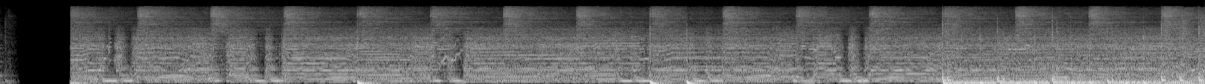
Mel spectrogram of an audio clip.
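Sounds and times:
drums steady beat: 0.0 - 12.0
electric guitar: 0.0 - 12.0.

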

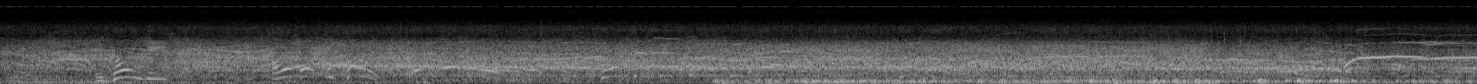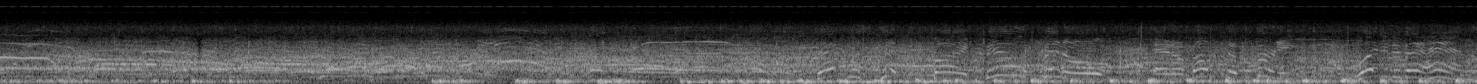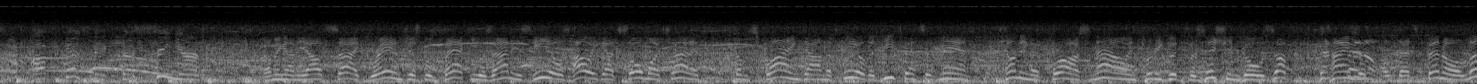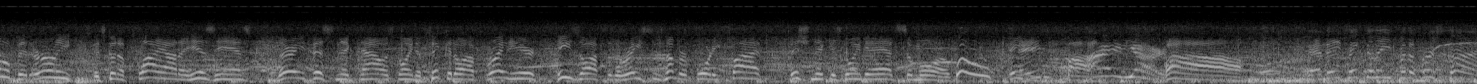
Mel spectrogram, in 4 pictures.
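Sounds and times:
stadium crowd cheering: 0.0 - 59.0
music playing: 7.0 - 59.0.

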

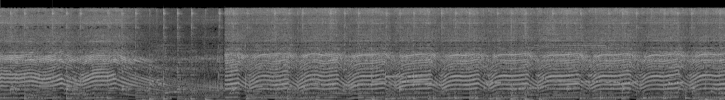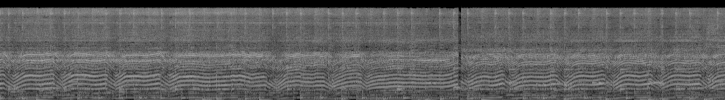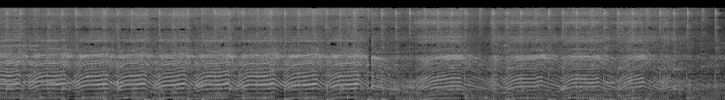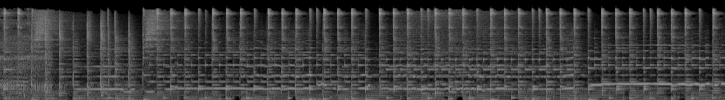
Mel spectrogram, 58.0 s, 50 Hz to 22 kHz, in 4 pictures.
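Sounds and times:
chainsaw ripping a log: 0.0 - 44.8.

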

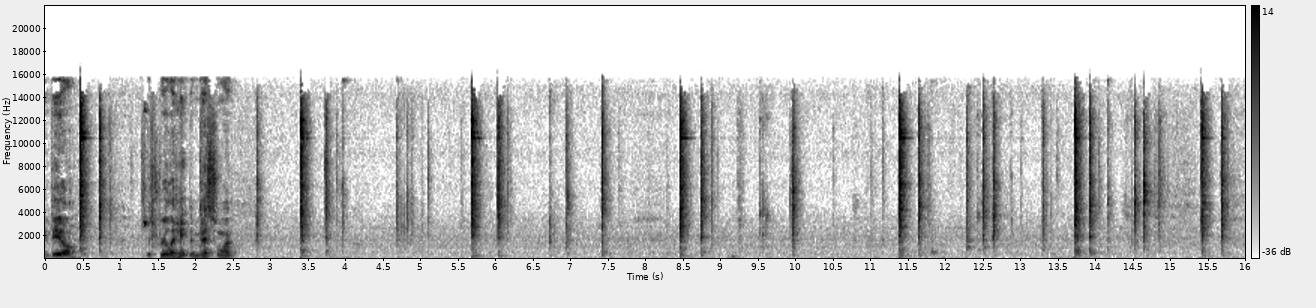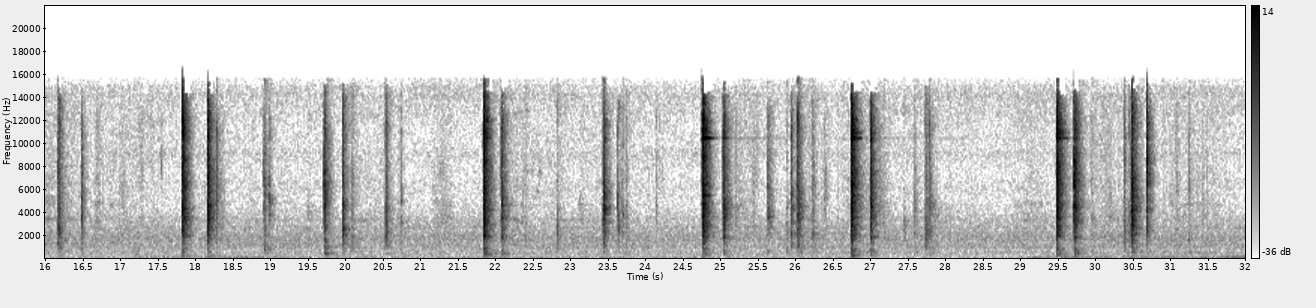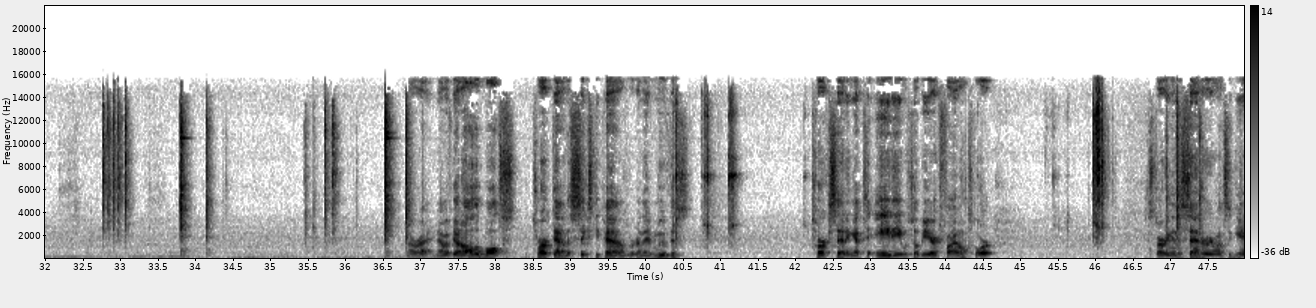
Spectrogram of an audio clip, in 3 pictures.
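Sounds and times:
torque wrench clicks: 40.4 - 41.3, 45.4 - 46.3.

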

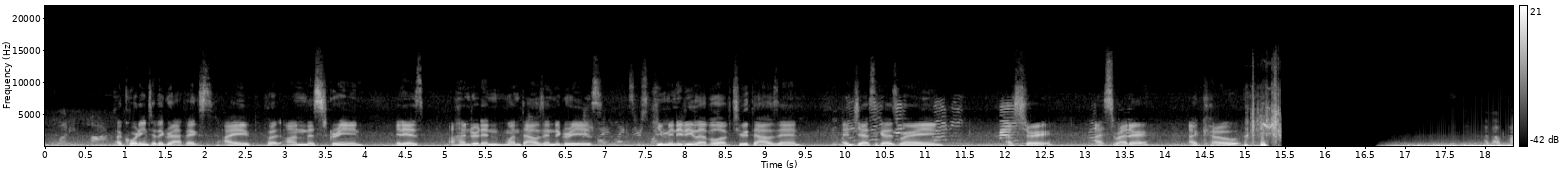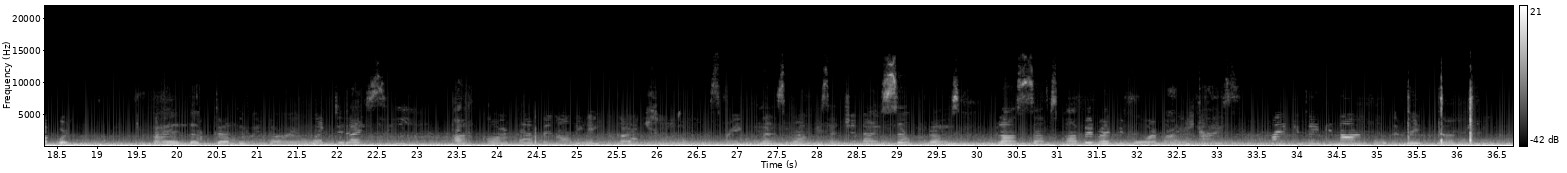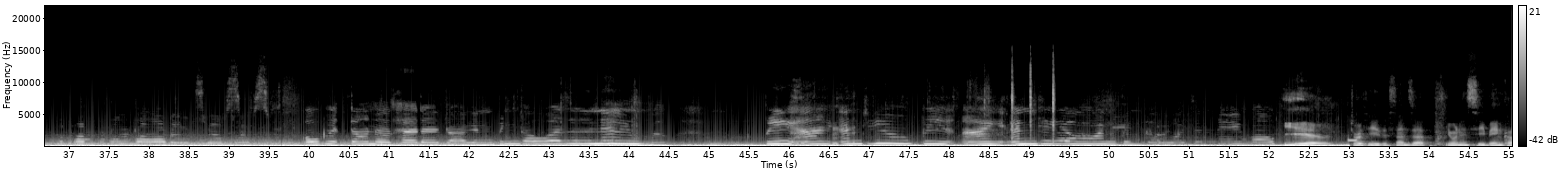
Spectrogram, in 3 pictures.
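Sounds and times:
car road and engine rumble: 0.0 - 15.4, 16.7 - 55.0
small child babbling: 9.9 - 12.2, 40.0 - 44.5, 45.8 - 50.4.

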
